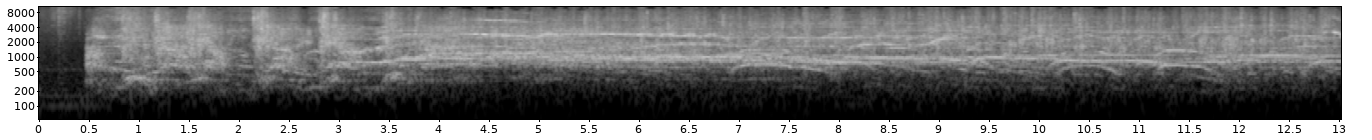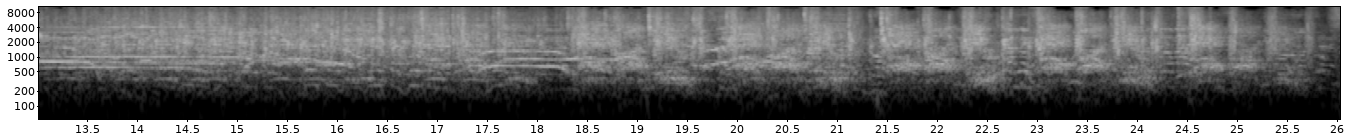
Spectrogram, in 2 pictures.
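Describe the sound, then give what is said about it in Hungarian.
A large crowd of fans in packed beer gardens cheers and shouts continuously, singing, jumping and yelling to support the Hungarian national water polo team; a dense roar of many voices with yells and chanting rising above it, steady and loud throughout with scattered claps in the later part. “A közönség énekelve, ugrálva, kihabálva buzdította a fiúkat.”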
